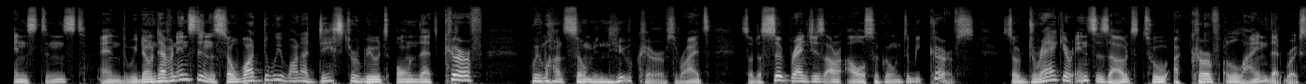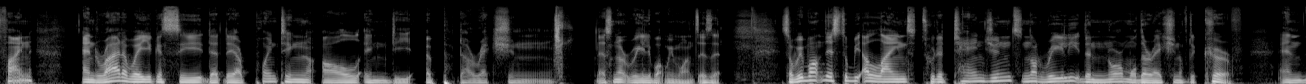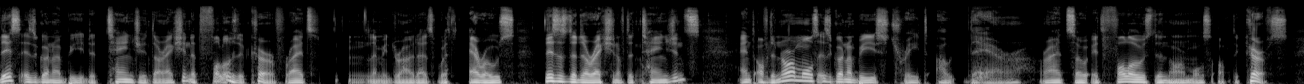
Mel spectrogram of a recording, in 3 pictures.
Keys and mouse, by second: 0.1 shift+middle click, 10.1 click, 10.4-13.7 drag, 14.2 click, 15.1 click, 16.2 shift+middle drag, 19.7 shift+middle drag, 22.8 shift+middle drag, 25.9 d, 26.2-28.7 drag, 28.7-32.3 typing, 29.1 ctrl+z, 29.7 click, 30.2 click, 30.9 click, 31.4 click, 32.0 drag, 32.6 ctrl+z, 33.0 ctrl+z, 33.2 ctrl+z, 33.4 ctrl+z, 33.8 d, 34.4 click, 34.4-38.1 d, 36.2-37.3 drag, 38.1 click, 39.0 d.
